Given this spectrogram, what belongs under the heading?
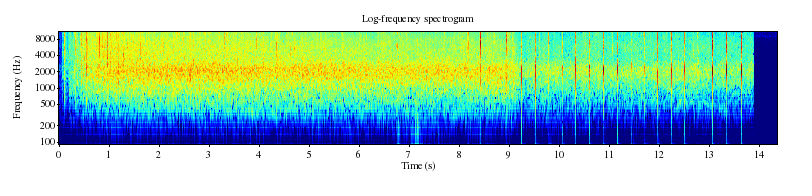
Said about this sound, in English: And so let us, I think, give them a little support by our applause.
